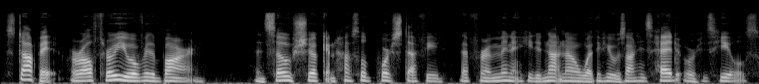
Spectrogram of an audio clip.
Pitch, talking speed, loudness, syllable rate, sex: 160 Hz, 260 wpm, -19 LUFS, 5.7 syllables/s, female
